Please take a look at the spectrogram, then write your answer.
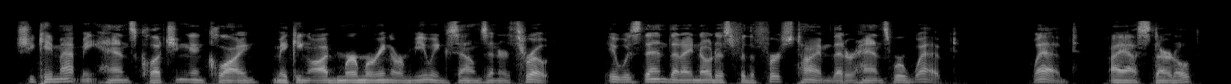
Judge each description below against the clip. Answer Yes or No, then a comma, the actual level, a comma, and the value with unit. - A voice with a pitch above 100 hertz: No, very low, 95 Hz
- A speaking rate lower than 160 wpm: No, average, 175 wpm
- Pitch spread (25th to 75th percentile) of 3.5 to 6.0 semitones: No, narrow, 2.4 semitones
